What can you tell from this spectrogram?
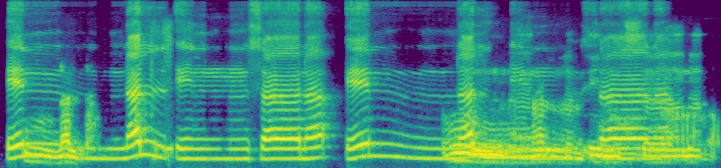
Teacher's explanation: ہاں اب دیکھیے یہاں پہ لام پر قلقلہ ہو گیا، ان الانسان، ان الانسان ایسا نہیں ہونا چاہیے، لام پہ آواز بالکل آپ کی ٹھہر جانی چاہیے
